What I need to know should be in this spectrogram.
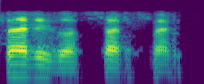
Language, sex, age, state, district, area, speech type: Kannada, male, 18-30, Karnataka, Koppal, rural, conversation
